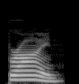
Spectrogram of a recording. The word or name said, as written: brein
